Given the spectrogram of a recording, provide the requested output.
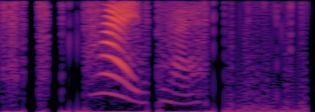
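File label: "ta4itai", Chinese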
